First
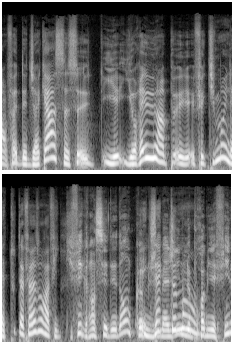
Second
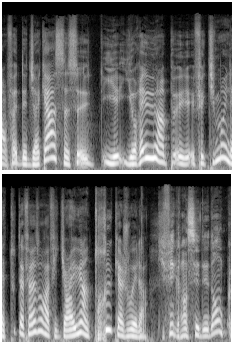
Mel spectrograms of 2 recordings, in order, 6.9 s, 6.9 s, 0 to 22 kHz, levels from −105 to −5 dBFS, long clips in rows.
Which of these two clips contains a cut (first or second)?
first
